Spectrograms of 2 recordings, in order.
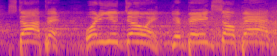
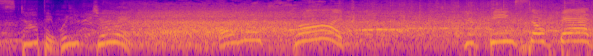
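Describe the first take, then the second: First: It is read out in a flat, dull tone. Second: It is said in a teasing, playful tone.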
